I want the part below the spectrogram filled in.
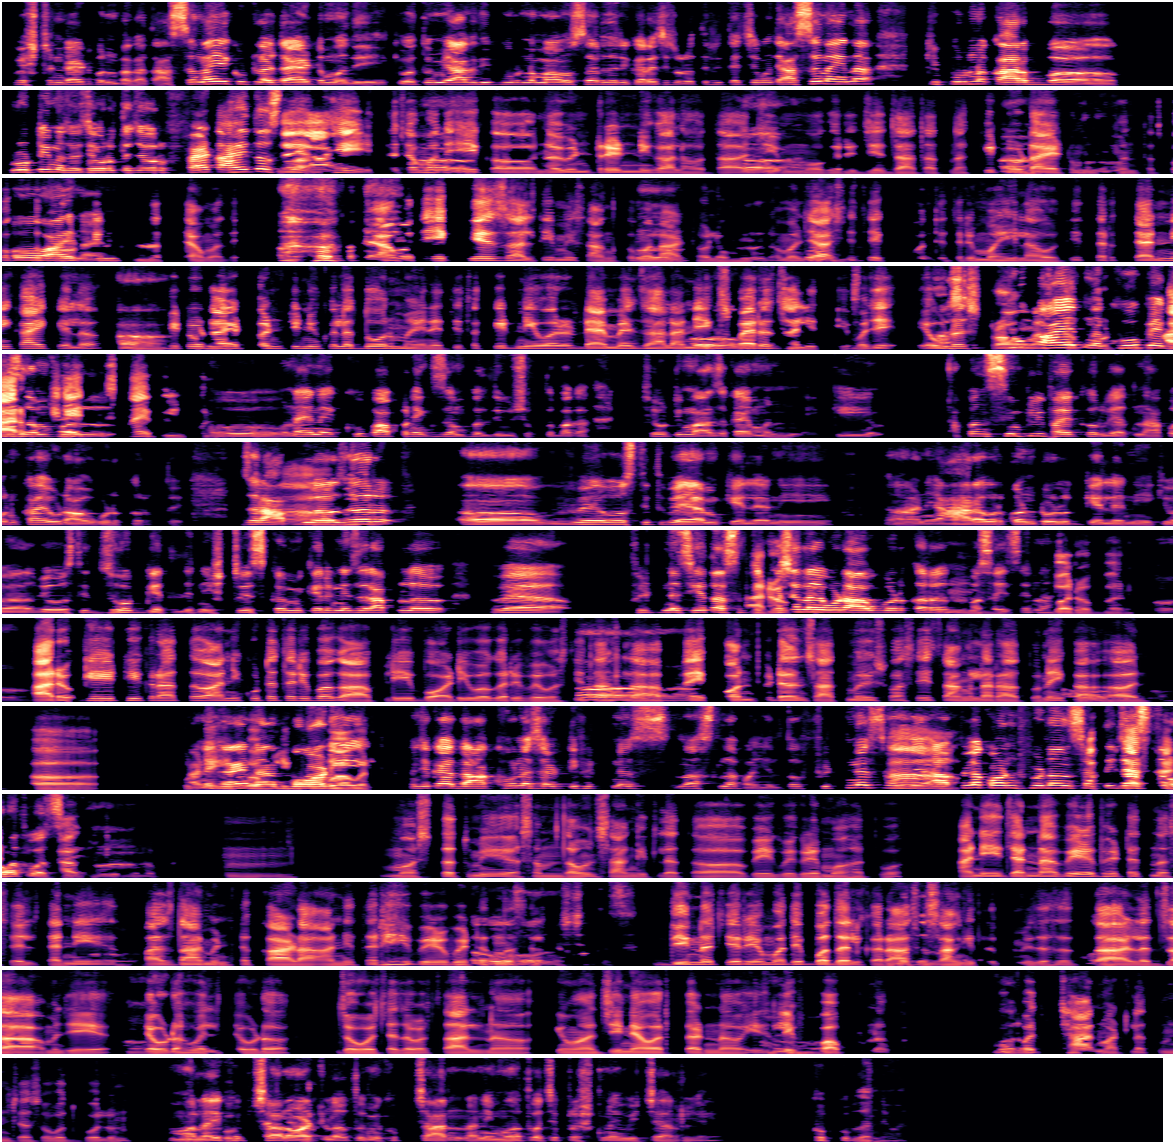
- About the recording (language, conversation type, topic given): Marathi, podcast, फिटनेससाठी वेळ नसेल तर कमी वेळेत काय कराल?
- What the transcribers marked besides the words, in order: distorted speech; unintelligible speech; other background noise; in English: "जिम"; chuckle; in English: "कॉन्फिडन्स"; static; in English: "कॉन्फिडन्ससाठी"; laughing while speaking: "तरीही"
